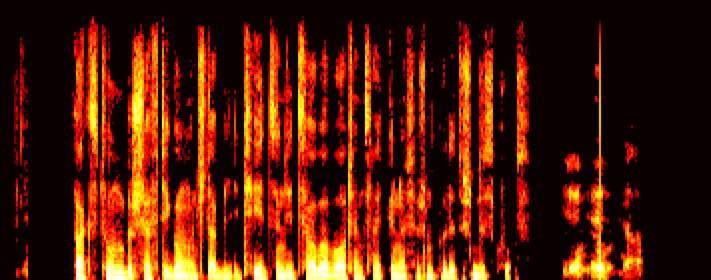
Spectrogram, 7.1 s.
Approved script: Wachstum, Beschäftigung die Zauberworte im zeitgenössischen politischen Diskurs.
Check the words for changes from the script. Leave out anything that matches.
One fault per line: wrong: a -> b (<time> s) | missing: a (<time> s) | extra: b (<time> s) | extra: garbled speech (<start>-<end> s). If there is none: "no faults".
extra: und Stabilität sind (1.9 s)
